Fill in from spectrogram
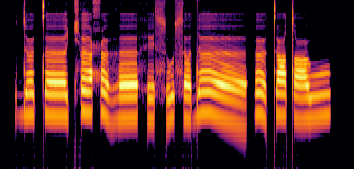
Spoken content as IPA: d œ˧ t̪ ɜː˧ cʰ ɜ˥ ħ œ˥˩ ɦ ɜː˧ h e˧ s u˩˧˩ s ʌ˧ d ɜː˥˩ | œ˥˩ t̪ ø˥ tˤ uː˧˥

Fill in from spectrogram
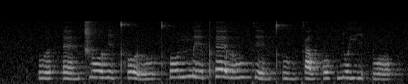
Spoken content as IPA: h u˩˧ ə̯ h ɛː˩˧ n t͡ɕ oː˧ l i˩˧ t̪ʰ oː˧˩ l uː˩ t̪ʰ oː˧˥ n m eː˧ pʰ ɛː˥˨ l uː˧˥ k eː˩˧ n t̪ʰ uː˩˧ ŋ k a˩ w p oː˧ k̚ ɲ o˧ j iː˧˩ t̚ ʋ o˧

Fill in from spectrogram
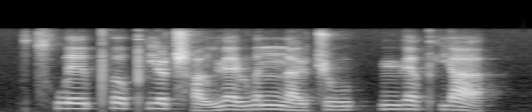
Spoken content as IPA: t͡sʰ w e˥ ɪ̯ pʰ ɤ˥˧ pʰ j ɛ˥˩ ʈ͡ʂʰ ɑ˩ ʊ̯ l ɥ ɛ˥˩ ɻ w ə˥ n n̪ a˧˥ ɪ̯ ʈ͡ʂ u˥ | m ɥ ɛ˥˧ pʰ j ä˥˩

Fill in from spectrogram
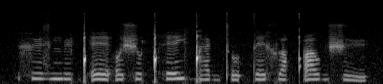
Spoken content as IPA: x y z ŋ y ǃʼ e ʔ o ʃ u ǃʰ e j ɡ͡ǃ æ ɡ tʼ u ʔ t e x ɾ u qʼ o ɡ ʃ y

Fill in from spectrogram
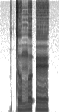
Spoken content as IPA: t ʊ˨ m ʊ˦ ʔ ø˦

